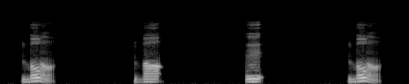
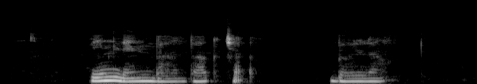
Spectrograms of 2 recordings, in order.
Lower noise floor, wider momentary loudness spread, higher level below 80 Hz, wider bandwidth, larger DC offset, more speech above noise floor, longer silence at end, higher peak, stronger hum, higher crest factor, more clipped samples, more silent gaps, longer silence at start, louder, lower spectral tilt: about the same, -69 dBFS vs -70 dBFS; first, 18 LU vs 15 LU; about the same, -62 dBFS vs -64 dBFS; first, 8.4 kHz vs 5 kHz; neither; about the same, 47 dB vs 47 dB; second, 0.3 s vs 0.9 s; about the same, -8 dBFS vs -8 dBFS; neither; about the same, 18 dB vs 16 dB; neither; neither; second, 0.2 s vs 0.9 s; about the same, -24 LUFS vs -24 LUFS; second, -7 dB/octave vs -8.5 dB/octave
